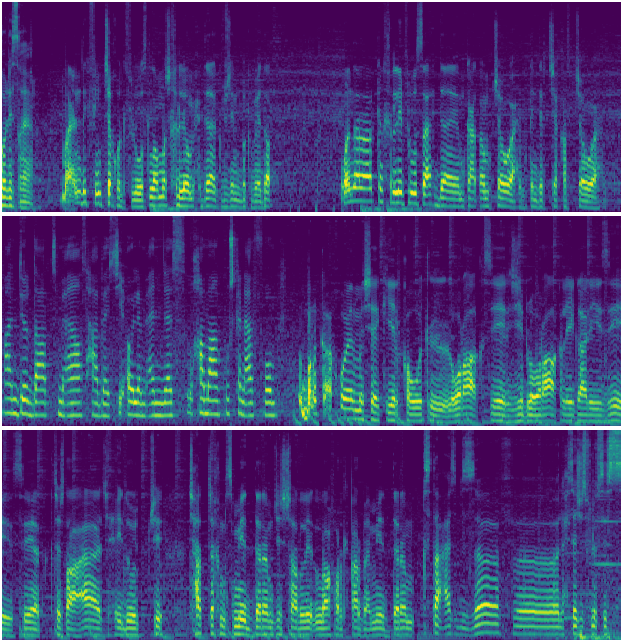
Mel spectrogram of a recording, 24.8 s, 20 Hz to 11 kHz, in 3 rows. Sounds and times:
Speech: 0.0s - 3.6s, 4.6s - 24.7s
Music: 0.0s - 24.7s.

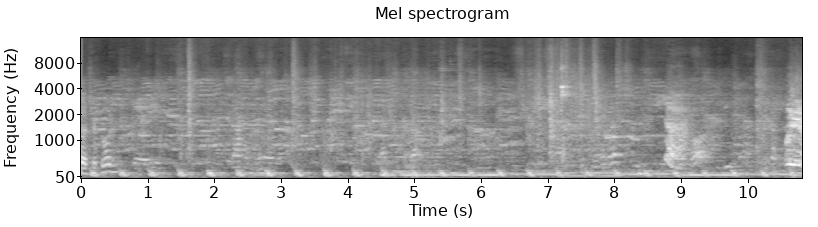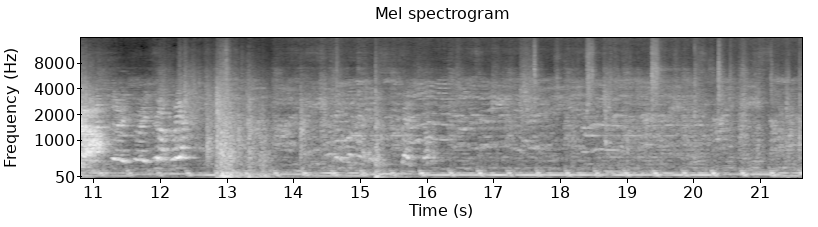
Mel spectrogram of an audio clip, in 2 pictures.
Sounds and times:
Music: 0.0s - 21.6s
Speech: 10.3s - 12.6s.

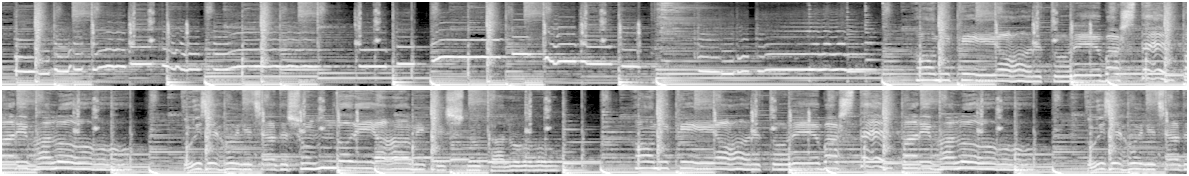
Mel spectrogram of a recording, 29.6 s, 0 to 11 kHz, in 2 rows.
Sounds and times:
Music: 0.0s - 29.6s.

